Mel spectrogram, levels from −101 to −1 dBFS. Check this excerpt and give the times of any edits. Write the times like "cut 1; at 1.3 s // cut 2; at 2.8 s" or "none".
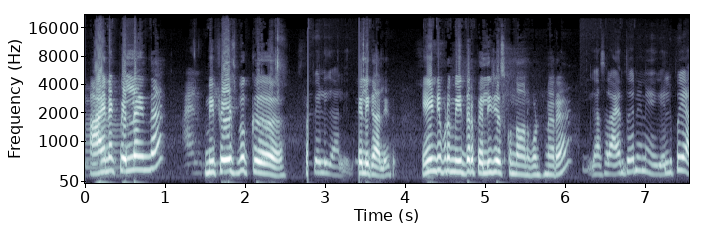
none

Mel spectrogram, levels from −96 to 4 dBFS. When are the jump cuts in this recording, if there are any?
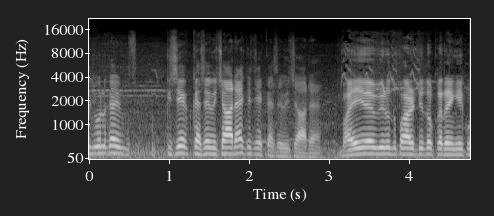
cut 1; at 2.9 s

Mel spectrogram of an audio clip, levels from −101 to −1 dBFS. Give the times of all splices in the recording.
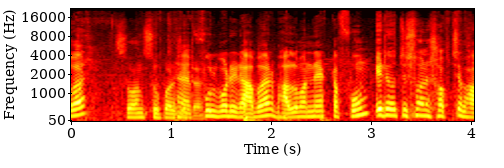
cut 1; at 3.0 s

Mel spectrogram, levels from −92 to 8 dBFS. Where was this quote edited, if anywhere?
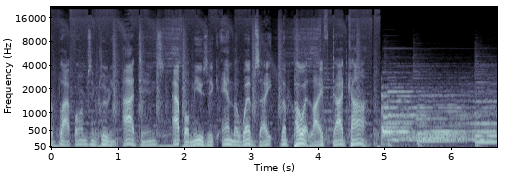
cut 1; at 4.8 s

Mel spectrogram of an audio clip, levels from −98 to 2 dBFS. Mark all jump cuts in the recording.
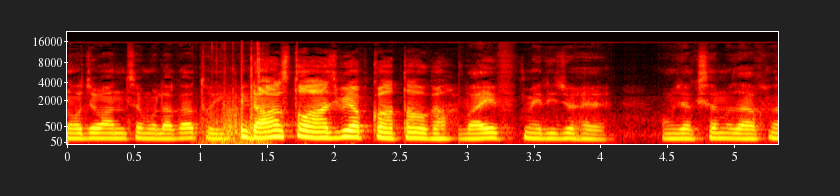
cut 1; at 1.3 s // cut 2; at 2.9 s

